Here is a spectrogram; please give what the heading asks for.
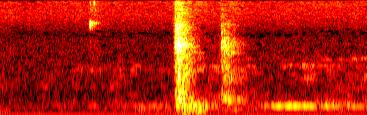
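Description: An old chair creaks: a sharp clunk followed by a second creak, then a low, drawn-out groan. The sounds are fairly quiet, with no talking.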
